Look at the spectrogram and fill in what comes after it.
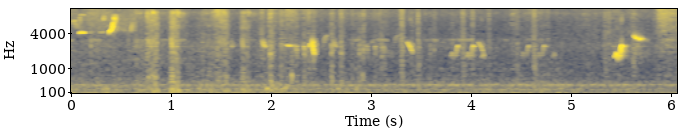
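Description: Several short, high bird chirps over the steady low rumble of a vehicle driving slowly on a rough dirt forest track, with a few knocks about a second in.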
